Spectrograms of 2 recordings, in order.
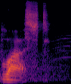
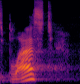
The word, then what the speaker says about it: blessed: I say it the right way. It's blessed. So at the end, there's like a T for the ED. It's blessed. He says it's blessed. So he adds the extra syllable to the end. It's blessed. And then there's still other people that just say blessed.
